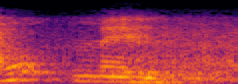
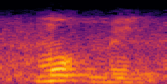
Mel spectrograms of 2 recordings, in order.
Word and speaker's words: مؤمن: الواو والياء وهما كرسي للهمزة، مثل مؤمن، مؤمن، احنا عند النطق لا ننطق الواو، نقرأها مؤمن مؤمن، إنما الواو هي فقط شكل من أشكال الهمزة. الهمزة لها أشكال مختلفة، همزة على الألف، همزة على السطر، همزة على الياء أو همزة تحت الياء، همزة على الواو، همزة تحت الألف.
